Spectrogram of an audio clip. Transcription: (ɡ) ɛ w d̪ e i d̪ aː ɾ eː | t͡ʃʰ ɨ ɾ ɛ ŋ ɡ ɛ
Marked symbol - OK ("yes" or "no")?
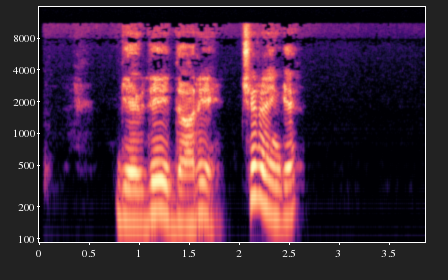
yes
